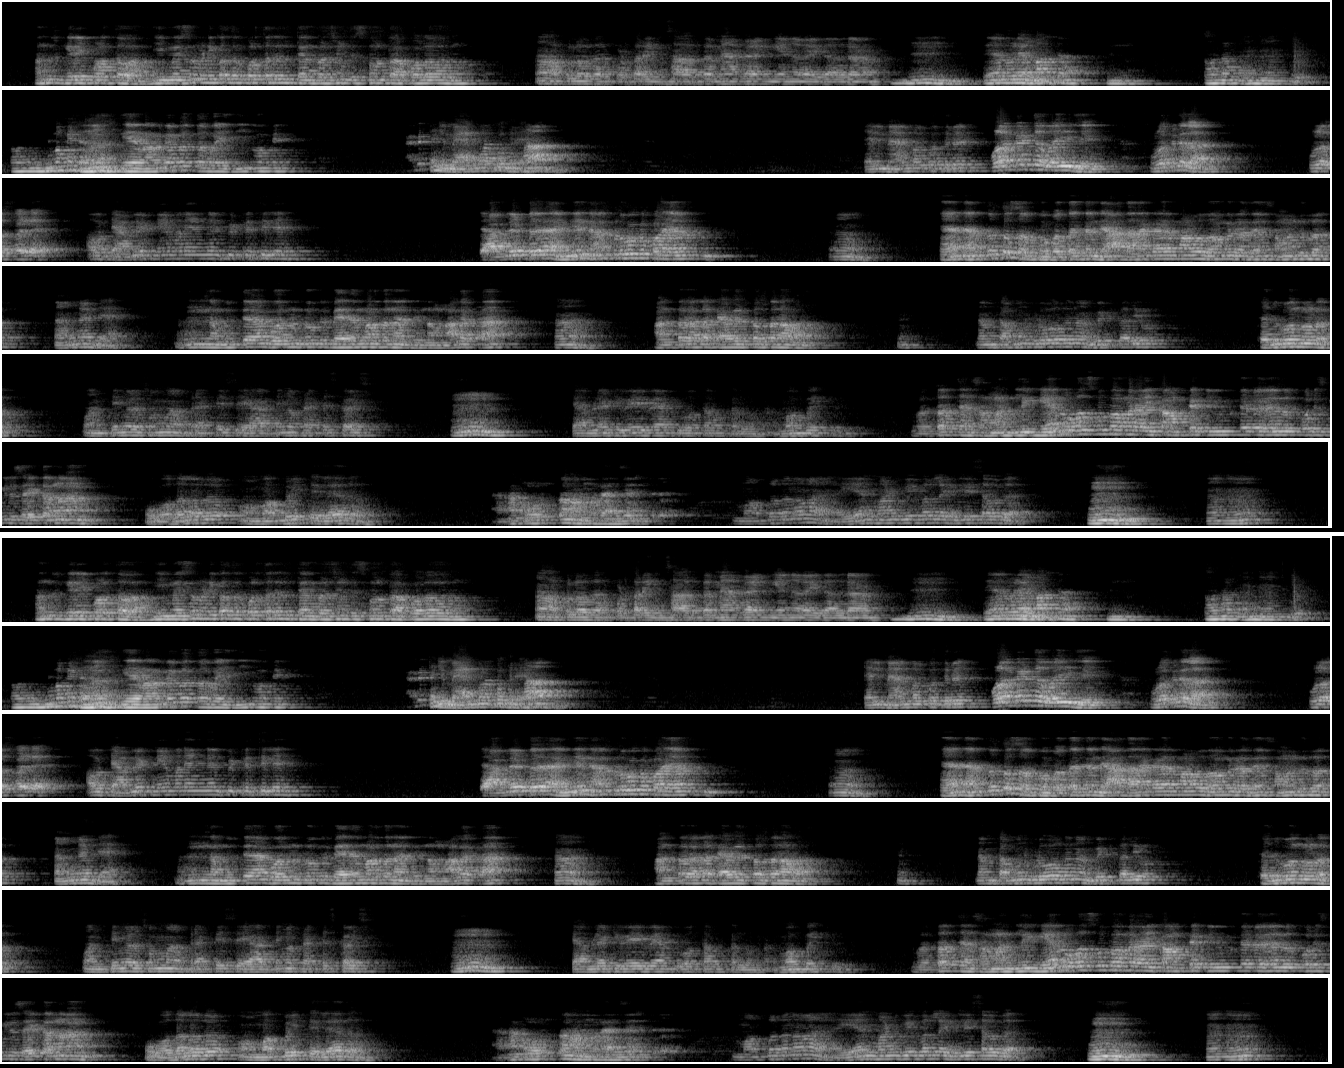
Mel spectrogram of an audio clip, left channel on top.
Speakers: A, on the left (about 80°); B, on the right (about 60°).
A: ಅಂದ್ರ ಗಿಕ್ ಕೊಳತವ ಈಗ ಮೈಸೂರು ಮೆಡಿಕಲ್ದರು ಕೊಡ್ತಾರಲ್ ಟೆನ್ ಪರ್ಸೆಂಟ್ ಡಿಸ್ಕೌಂಟ್ ಅಪೋ ಅವರು
B: ಹ ಪಲೋದರ್ ಕೊಡ್ತಾರೆ ಹಿಂಗ ಸಾವರ ರೂಪಾಯಿ ಮ್ಯಾಗ ಹಿಂಗ ಏನಾರ ಇದಾದ್ರ
A: ಹ್ಮ್ ಏನ್ ಉಳಿಯಲ್ಲ
B: ಹ್ಮ್
A: ಮತ್ತ ಹ್ಮ್ ತಗೊಂಡತಾನ
B: ಹ್ಮ್ ಹ್ಮ್
A: ತೊಂಡ ನಿ ಮಕ್ಕ <unintelligible> ಈ ನನಗೆ ಗೊತ್ತ ಬಯ ನೀನ್ ಮ ಯ
B: ಎಲ್ಲಿ ಮ್ಯಾಲ ಮಲ್ಕೋತ್ರಿ ಏನ್ ಎಲ್ಲಿ ಮ್ಯಾಲ ಮಲ್ಕೋತ್ರಿ
A: ಹುಳ ಕಡ್ತಾವ ವೈ ಇಲ್ಲಿ ಹುಳ ಕಡಲ್ಲ ಹುಳ ಒಳ್ಳೆ
B: ಅವ ಟ್ಯಾಬ್ಲೆಟ್ ನೀ ಮನೆ ಅಂಗ ನೆನ್ಪಿಟ್ಟಿರ್ತಿಲ್ಲಿ
A: ಟಾಬ್ಲೆಟ್ ಅಂಗ ನ್ ಪಡವಕ್ಕ ಪಾಯನ್
B: ಹಾ
A: ಏನ್ ನೆನ್ಪಿರ್ತವ ಸ್ವಲ್ಪ ಗೊತ್ತ್ತ ಯಾವ್ ದನ ಕಾರ ಮಾಡಬೋದು ಅ ಮೇರಿ ಅದ ಏನ್ ಸಂಬಂ ಇಿಲ್ಲ
B: ಅಂಗಂದ
A: ಹ್ಮ್ ನಮ್ುತ್ತ ಗೌರ್ಮೆಂಟ್ ನೌಕರಿ ಬೇರೆಏ್ ಮಾಡತಾನ ಅಲ್ಲಿ ನಮ್ ಮಾಲಕ
B: ಹಾ
A: ಅಂತ ಎಲ್ಲಾ ಟ್ಯಾಬ್ಲೆಟ್ ಕಲ್ತ ನಾವ
B: ಹ್ಮ ನಮ್ ತಮ್ಮನ್ ಬಿಡಬೋದನ್ನು ಕ
A: ತಲಿಬೋದ್ ನೋಡು
B: ಹ ಒ ಸು ಪ್ರಾಕ್ಟೀಸ್ ಎರಡು ತಿಂಗಳು ಪ್ರಾಕ್ಟೀಸ್ ಕಿಸ
A: ಹ್ಮ್
B: ಟ್ಯಾಬ್ಲೆಟ್ ಇವೆೇ ಇವೆ ಅಂತ ಗೊತ್ತವು ಕಲ್ಲ ಮ್ರ ಮಬ್ಬ ಯತ
A: ಗೊತ್ತತ್ತೇನ್ ಸನ್ಲಿ ಏನ್ ಓಲ್ಸ್ಬೇಕು ಅಂದ್ರ ಈ ಕಾಂಪಿಟೇಟಿವ್ ಗಿಂಪ್ಟೇಟಿವ್ ಏನ್ ಪೊಲೀಸ್ ಗಿಲೀಸ್ ಐತನಾ
B: ಓದಲ್ಲ ಅದು ಮಬ್ಬ್ ಐತ್ತಲೇ ಅದ್
A: ಹಾ ಓದತಮ್ಮ ಮಾರಯ್ಯ ಹಂಗೆ ಅಂತೀರ
B: ಮಬ್ಬದನವ ಏನ್ ಮಣ್ ಬಿ ಬರ್ಲ ಇಂಗ್ಲೀಷ್ ಒಳಗ್
A: ಹ್ಮ್
B: ಹ್ಮ್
